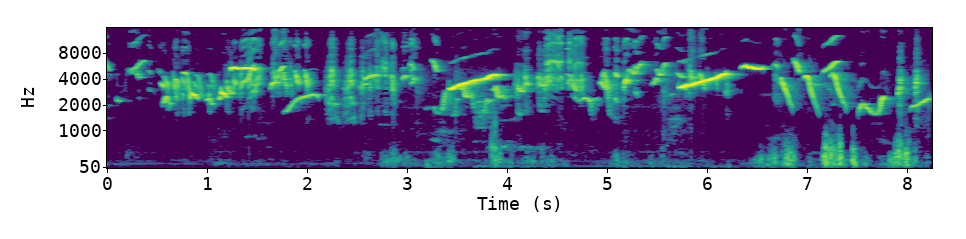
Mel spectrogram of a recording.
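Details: Captive-bird lure of Oriental magpie-robin song meant to stir breeding drive: a long, rich run of clear rising whistles, quick zigzag notes and scratchy chatter in bursts, with faint low background rumble.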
